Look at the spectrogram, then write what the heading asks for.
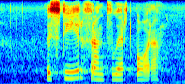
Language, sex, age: Afrikaans, female, 20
